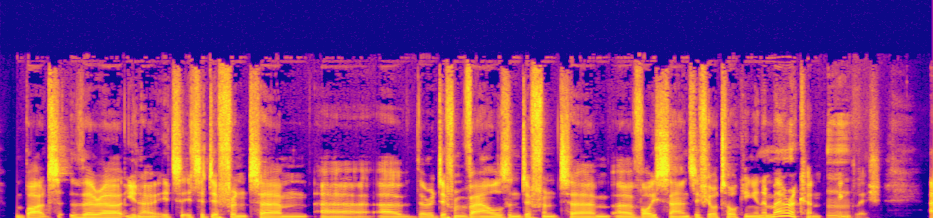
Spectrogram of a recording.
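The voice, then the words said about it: British English accent. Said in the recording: “obviously in a British English accent”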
